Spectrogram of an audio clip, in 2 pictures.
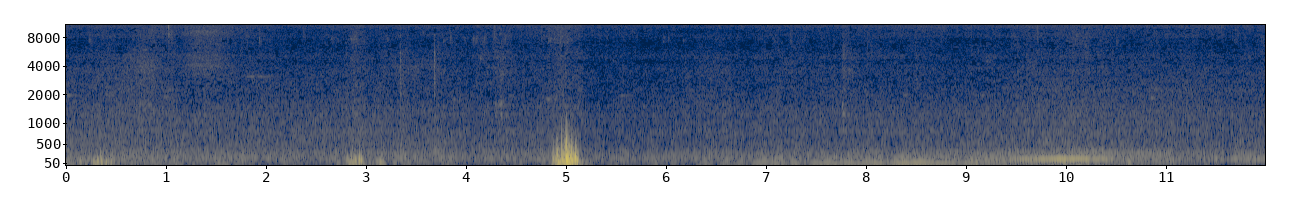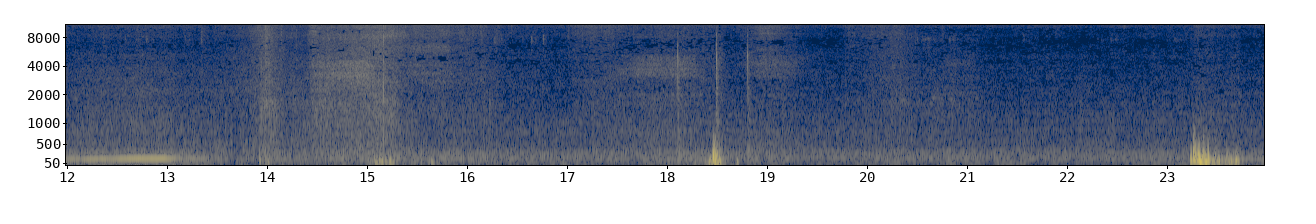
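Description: Wind gusts outside and buffets against a window.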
